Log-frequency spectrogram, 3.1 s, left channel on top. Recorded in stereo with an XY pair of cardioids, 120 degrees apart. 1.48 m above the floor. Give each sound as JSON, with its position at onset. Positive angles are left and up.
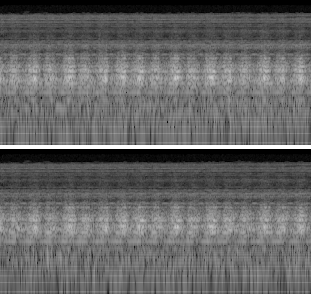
{"t": 0.0, "sound": "a fan", "azimuth_deg": 20, "distance_m": 2.5}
